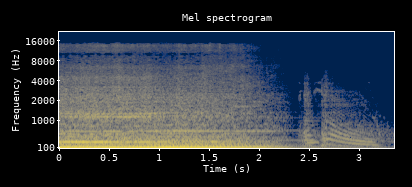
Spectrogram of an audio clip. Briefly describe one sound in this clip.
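A forage harvester roars loudly as chopped crop blows out of its spout.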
